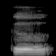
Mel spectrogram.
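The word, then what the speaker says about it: καί: Jadi dan sering ada dan kalau dalam bahasa Yunani itu ditulis ke ke kai tulisannya kai ya bacanya ke ke gitu ya.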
